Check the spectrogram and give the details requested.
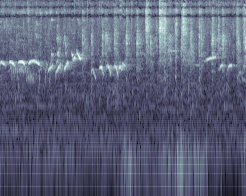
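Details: Aceh shama of Tangse stock singing rare mimicked phrases: a running series of clear whistled notes wavering around one pitch, then short upward-slurred whistles, steady and lively.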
